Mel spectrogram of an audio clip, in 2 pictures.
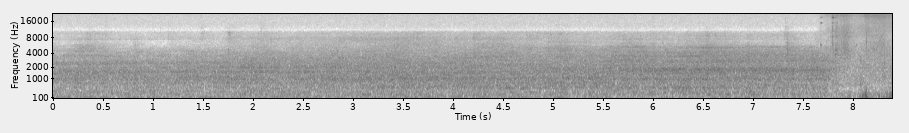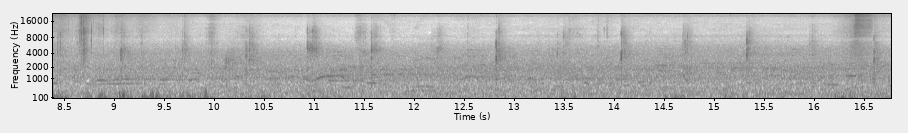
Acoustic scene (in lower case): residential area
